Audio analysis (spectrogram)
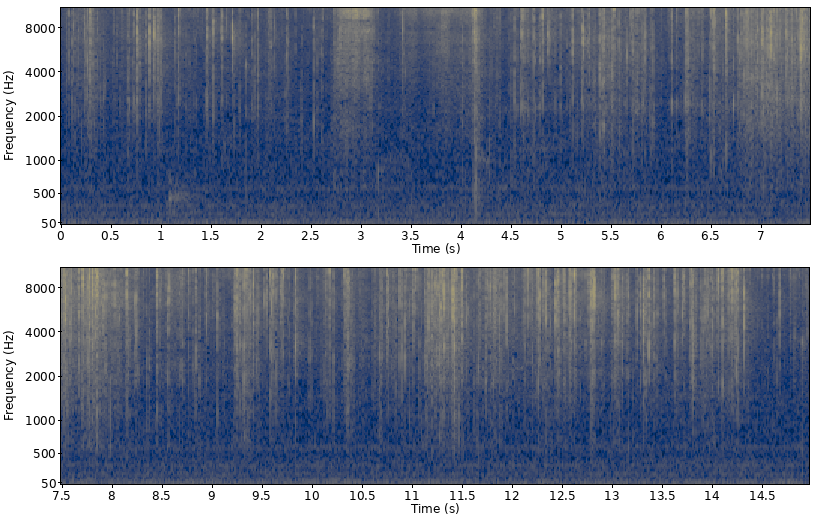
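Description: An empty, thin clear plastic bag is crumpled and crinkled between the fingertips of both hands. It makes a dense, continuous stream of bright, crackling rustles at a quiet, steady level over a low background hum.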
